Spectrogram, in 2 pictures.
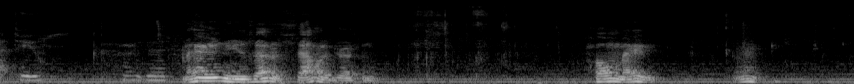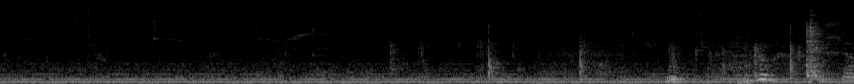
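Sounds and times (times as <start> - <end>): steady low hum: 0.0 - 17.0
chewing and mouth noises: 3.8 - 5.9, 6.7 - 16.6.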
